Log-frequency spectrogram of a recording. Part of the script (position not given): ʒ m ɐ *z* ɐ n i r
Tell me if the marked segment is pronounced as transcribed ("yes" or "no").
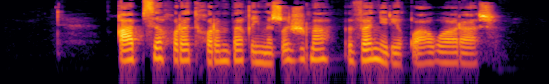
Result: no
